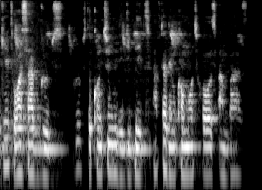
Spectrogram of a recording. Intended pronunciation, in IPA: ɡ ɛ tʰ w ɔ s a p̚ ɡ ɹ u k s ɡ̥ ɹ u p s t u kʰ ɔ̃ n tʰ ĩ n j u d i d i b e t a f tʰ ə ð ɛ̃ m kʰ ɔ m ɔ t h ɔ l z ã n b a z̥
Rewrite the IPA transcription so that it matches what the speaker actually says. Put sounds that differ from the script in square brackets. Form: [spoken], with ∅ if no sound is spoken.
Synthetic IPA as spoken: ɡ ɛ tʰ w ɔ s a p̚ ɡ ɹ u [p] s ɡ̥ ɹ u p s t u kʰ ɔ̃ n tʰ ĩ n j u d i d i b e t a f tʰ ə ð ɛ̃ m kʰ ɔ m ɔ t h ɔ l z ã n b a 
